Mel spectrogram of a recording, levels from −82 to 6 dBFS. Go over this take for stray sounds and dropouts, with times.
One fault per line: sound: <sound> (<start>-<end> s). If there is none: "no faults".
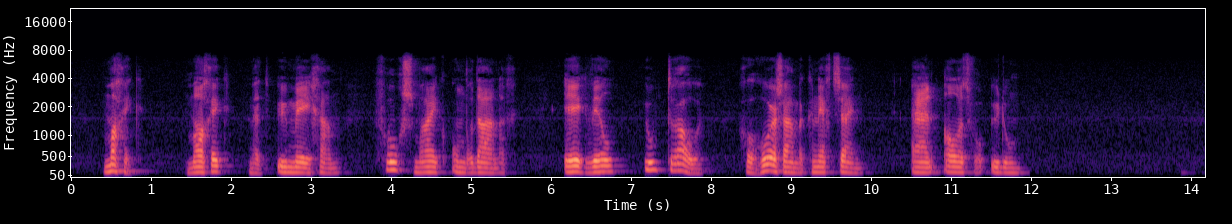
no faults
